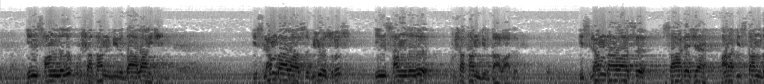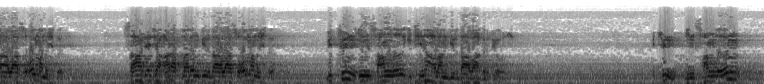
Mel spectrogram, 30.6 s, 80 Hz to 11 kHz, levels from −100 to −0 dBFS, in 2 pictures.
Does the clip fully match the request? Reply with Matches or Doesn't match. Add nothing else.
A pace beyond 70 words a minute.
Doesn't match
